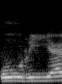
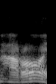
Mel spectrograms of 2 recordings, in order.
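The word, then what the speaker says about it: أُرِيَ: wasallam yang isinya adalah Uria diperlihatkan sapa Rasulullah sallallahu alaihi wasallam. Bacanya bukan aro ya. Kalau aro artinya saya melihat.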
